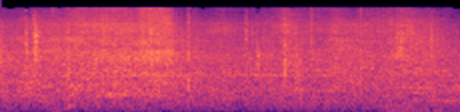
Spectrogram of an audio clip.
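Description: Ice hockey game sound during live play: a steady arena crowd noise with the scraping of skate blades on the ice and a few faint sharp clicks.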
